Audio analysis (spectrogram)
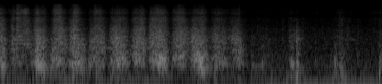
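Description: A gloved hand scrubs a wet, foamy black-and-red pile rug with a handheld bristle brush, making about ten rhythmic, broadband scratchy strokes over the first three and a half seconds. The scrubbing then stops, leaving a quieter stretch with a few faint brushing sounds and light wet touches.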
